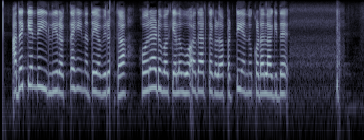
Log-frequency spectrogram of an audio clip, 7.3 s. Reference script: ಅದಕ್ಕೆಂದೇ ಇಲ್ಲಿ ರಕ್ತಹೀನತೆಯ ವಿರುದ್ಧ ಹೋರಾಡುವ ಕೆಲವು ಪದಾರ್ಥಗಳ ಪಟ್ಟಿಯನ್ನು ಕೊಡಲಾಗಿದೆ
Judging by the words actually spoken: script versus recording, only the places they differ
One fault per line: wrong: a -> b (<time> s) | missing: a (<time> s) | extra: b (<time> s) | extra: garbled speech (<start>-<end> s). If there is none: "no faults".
no faults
